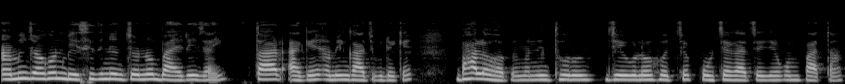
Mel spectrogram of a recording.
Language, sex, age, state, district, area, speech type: Bengali, female, 18-30, West Bengal, Jalpaiguri, rural, spontaneous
